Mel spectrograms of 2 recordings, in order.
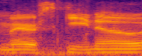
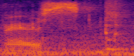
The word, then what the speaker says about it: maraschino: Anyway, to answer your question about pronunciation, technically, I think Italian pronunciation is maraschino.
